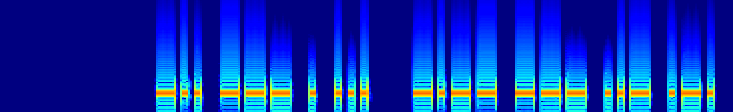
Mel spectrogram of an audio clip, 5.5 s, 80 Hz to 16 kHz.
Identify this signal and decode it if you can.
Morse code, heard as a keyed tone, about 25 wpm, 700 Hz. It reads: DOES YOUR
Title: Sentences from Top 1000 Words - Review Part 1 - 25wpm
